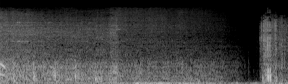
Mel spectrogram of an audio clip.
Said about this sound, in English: I'll jump on the next train that passes under this bridge and hang on for dear life.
